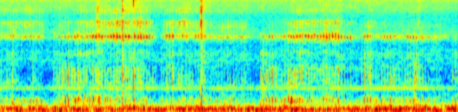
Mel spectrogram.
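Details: Steady purring from a domestic cat filmed up close: a low, buzzing rumble in quick even beats, holding the same loudness from start to finish, over a faint background whine and occasional small taps.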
